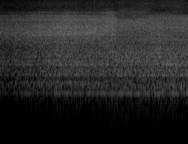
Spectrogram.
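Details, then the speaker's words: Data General microNOVA computer with replacement cooling fans fitted: smooth, even airflow hiss with a faint steady high whine and no buzz or rattle, much quieter than the original fans with good airflow. Normal fan operation. "They're actually so much quieter. I can now hear like a small high-pitched wine."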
